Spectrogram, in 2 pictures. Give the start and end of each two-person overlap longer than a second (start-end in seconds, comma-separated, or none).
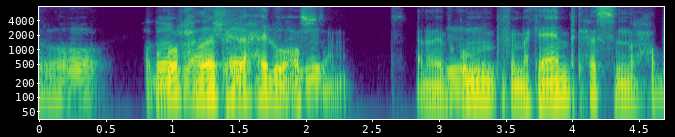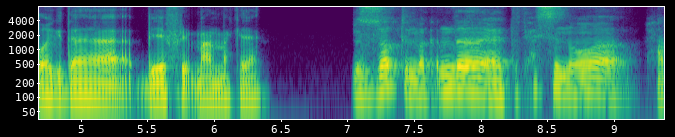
0.9-2.2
